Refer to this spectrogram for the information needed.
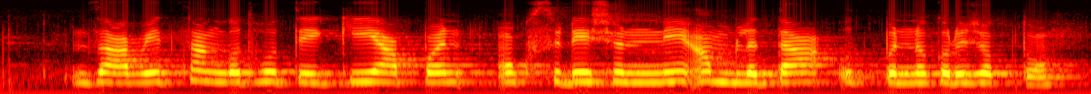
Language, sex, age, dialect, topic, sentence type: Marathi, female, 18-24, Standard Marathi, agriculture, statement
